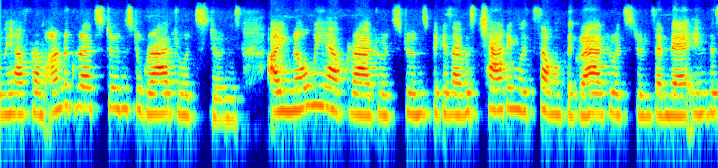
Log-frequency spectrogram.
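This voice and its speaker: Here the recording quality is low, and the woman's voice runs on the high side with a slightly bright tone. Presenting a webinar, the Sri Lankan international programs director stays friendly while relying heavily on "um"s.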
